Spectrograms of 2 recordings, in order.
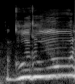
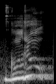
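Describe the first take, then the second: First: गुरु with both u's stretched out; wrong long vowels. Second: गुरु with two quick short u's; short vowels. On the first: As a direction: drag गुरु into goo-rooo. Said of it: "नहीं बोलते". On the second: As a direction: keep both vowels of गुरु brief. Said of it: "इसमें कम समय लगा". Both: Shown as a demonstration.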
